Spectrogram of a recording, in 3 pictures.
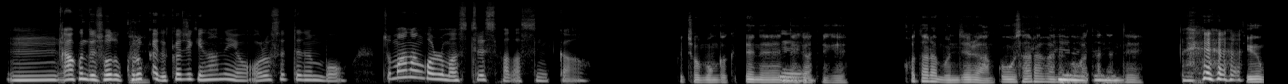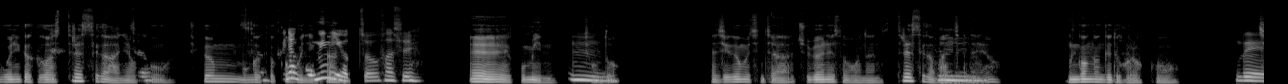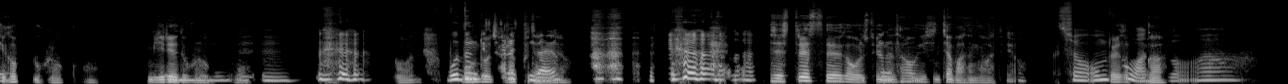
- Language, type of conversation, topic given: Korean, unstructured, 스트레스가 쌓였을 때 어떻게 푸세요?
- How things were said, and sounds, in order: distorted speech; laugh; other background noise; laugh; unintelligible speech; tapping; laugh; static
